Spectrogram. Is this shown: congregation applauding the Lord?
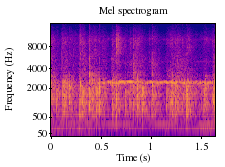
yes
